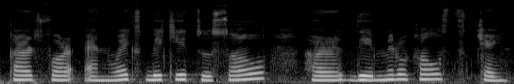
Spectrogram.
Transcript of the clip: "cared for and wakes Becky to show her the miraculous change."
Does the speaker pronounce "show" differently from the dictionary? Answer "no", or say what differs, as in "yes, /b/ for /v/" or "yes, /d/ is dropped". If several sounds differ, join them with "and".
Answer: yes, /s/ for /ʃ/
